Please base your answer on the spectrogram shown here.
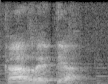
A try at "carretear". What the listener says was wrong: No puede pronunciar la R. Para, rr. Es muy tu gringa.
